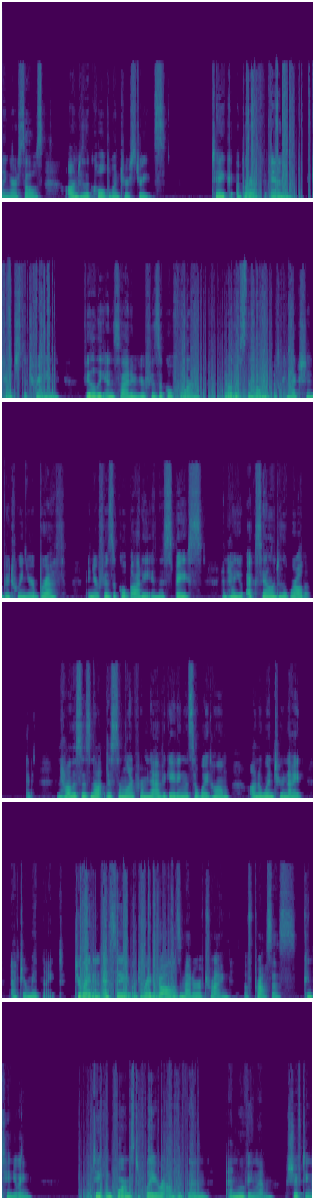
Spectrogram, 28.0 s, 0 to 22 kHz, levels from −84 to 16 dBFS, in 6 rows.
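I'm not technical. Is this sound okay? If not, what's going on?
No. Four bursts of irregular crackling and scratching cut through the speech, at 3.66 to 5.45 s, 7.26 to 9.04 s, 19.83 to 21.27 s and 24.47 to 26.27 s. This is loose connector crackle: a worn or dirty plug or socket keeps losing and regaining contact, chopping the sound into pops.

From 13.87 to 14.37 s, the speech turns into a smeared, fading buzz for half a second, then picks up again with that piece gone. This is likely a long network dropout: the audio stopped arriving and the player stretched out the last sound.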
